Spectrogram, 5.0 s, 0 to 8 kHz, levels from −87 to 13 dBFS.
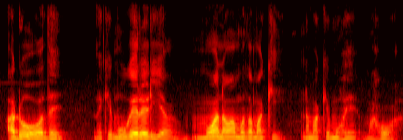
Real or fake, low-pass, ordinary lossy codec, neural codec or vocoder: real; none; none; none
